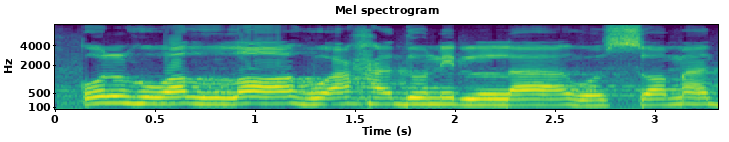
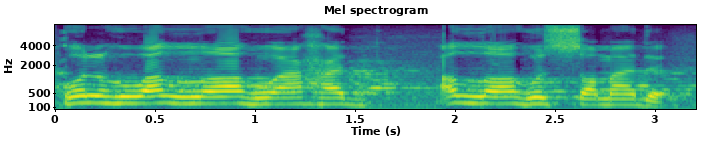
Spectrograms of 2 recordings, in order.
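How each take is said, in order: First: 'Ahad' is linked to 'Allahus' with an n sound. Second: 'Ahad' and 'Allahus' are said without a linking n. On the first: The speaker calls it right. "kalau diwasolkan" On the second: The speaker calls it wrong. "Jadi tidak bisa"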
